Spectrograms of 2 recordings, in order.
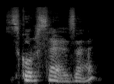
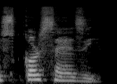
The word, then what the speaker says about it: Scorsese: že jeho jméno má dokonce dvě výslovnosti. Jedna je italská, Scorsese, a pak američani říkají Scorsese. Takže my budeme říkat Scorsese. A to je takový oslý mustek k tomu, aby si nám řekla, proč vlastně má takové divné jméno No, eh, to jsem zrovna chtěla navázat, přesně tak. Oni mu to jméno vlastně zkomolili. Nicméně je to tak, jak si přesně říkala, on vlastně se vyslovoval bez toho R, vyslovoval se z Koseze, on byl z Itálie.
